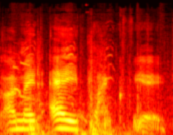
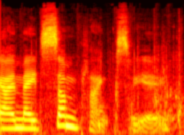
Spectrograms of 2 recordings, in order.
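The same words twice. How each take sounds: First: Said in the usual way. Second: Mocking "some planks" with a fall on "some"; mock quote of his claim. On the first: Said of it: "He should have said". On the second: Player mocking the villager's boast, leaning on "some". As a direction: stress on "some" in "I made some planks for you", falling. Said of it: "He did say".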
